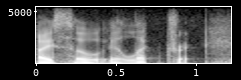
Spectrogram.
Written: isoelectric

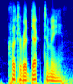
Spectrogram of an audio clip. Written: clitoridectomy

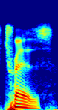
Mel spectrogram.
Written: Louis Treize

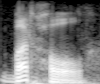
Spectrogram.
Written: butthole

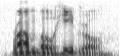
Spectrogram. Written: rhombohedral

